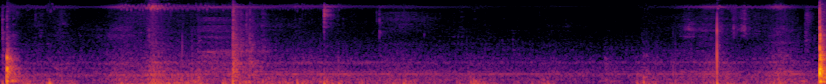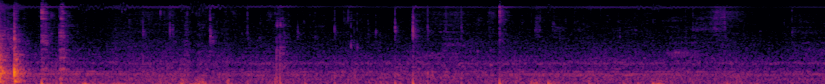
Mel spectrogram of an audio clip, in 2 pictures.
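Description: A spatula scraping and knocking against a ceramic mixing bowl as thick pumpkin filling is poured out into a baking pan, with scattered light clicks and one sharper knock about eight seconds in.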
